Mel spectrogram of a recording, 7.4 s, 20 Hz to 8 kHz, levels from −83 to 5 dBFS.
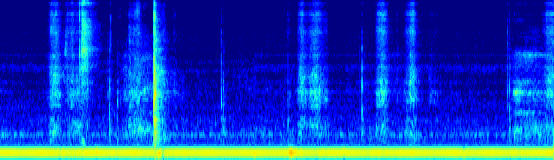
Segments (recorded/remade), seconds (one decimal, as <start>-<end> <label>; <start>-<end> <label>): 0.0-1.3 remade; 1.3-3.4 recorded; 3.4-7.4 remade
